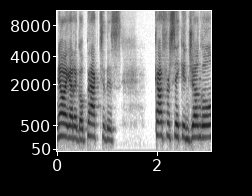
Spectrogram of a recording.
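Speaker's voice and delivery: loud, griping, complaining tone. Retelling a trailer where Danny DeVito complains while packing. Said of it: "bitching about having to go back".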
